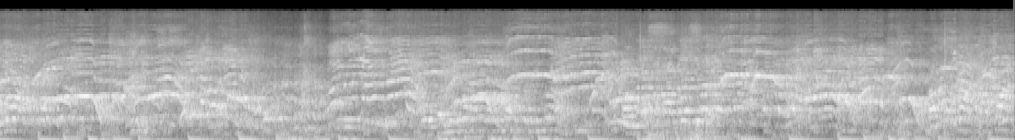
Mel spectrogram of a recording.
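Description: A group of children shouting and squealing excitedly over music with a steady bass beat.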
